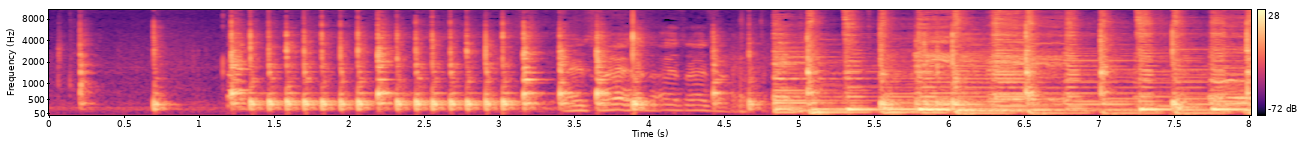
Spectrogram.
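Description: Bachata music from a studio band. After about a second of quiet with a few clicks, a fast run of short picked notes begins. About five seconds in, bass and percussion come in under it.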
